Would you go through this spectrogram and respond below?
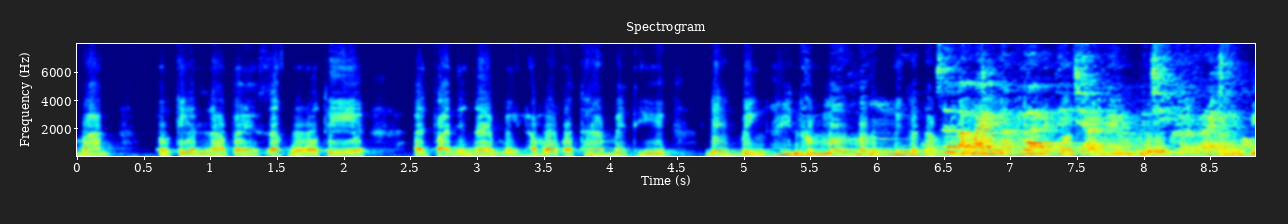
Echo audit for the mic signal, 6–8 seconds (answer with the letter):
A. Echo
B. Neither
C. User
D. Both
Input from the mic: D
